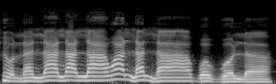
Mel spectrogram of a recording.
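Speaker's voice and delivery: loud, high, slowed panicked shouts; panicked yelling. Real, not acted. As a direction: yell in panic at the screamer. Screamer in game.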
